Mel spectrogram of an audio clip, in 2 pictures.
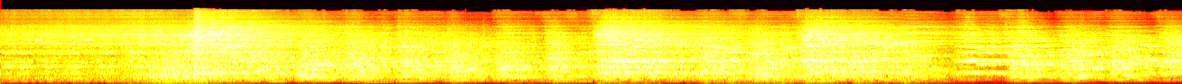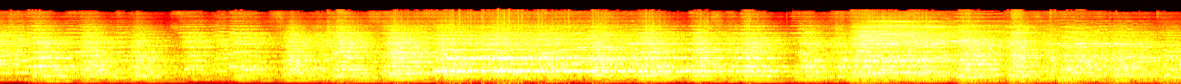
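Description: Symphony orchestra playing a classical choral work with a mixed choir singing.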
